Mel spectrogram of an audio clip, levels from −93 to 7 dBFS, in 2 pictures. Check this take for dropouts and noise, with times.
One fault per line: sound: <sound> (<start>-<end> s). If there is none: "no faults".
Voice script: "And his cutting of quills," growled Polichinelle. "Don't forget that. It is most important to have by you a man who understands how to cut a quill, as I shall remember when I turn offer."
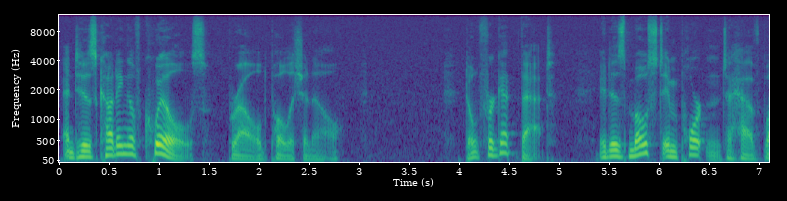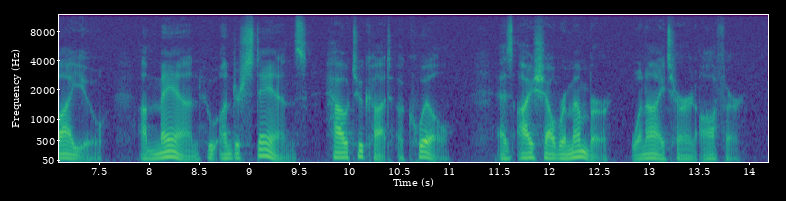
no faults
